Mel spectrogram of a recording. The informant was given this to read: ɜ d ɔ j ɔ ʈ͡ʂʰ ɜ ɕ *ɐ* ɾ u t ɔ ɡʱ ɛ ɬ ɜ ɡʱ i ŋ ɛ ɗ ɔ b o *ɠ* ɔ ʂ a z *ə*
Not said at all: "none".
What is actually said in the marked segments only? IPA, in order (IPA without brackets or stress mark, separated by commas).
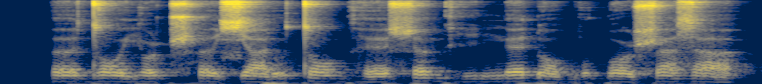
a, ɠ, a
